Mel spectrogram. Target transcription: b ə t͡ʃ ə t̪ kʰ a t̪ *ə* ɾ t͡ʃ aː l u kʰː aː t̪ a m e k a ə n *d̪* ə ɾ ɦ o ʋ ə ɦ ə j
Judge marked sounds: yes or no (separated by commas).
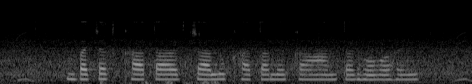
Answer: no, no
